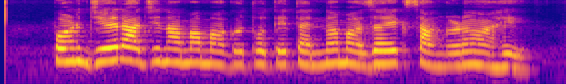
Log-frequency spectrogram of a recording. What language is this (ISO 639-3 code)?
mar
